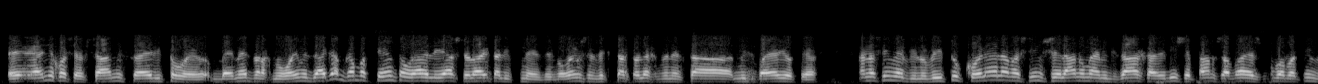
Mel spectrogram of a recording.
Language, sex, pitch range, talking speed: Hebrew, male, 140-180 Hz, 75 wpm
